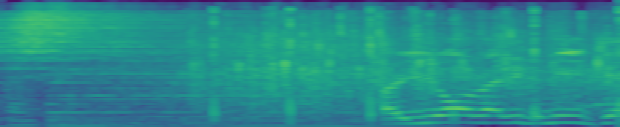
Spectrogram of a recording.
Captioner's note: clapping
